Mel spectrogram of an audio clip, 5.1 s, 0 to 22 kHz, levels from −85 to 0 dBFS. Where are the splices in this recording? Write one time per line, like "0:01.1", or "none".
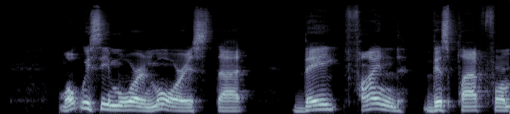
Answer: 0:04.1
